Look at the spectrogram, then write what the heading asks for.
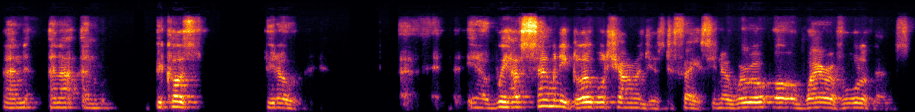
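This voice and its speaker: A man's voice: on the high side, normal speed, pauses often, a little mellow. A man, speaking at a panel as a plant scientist, hesitant and full of fillers and restarts. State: croaky voice. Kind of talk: unscripted panel remarks.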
